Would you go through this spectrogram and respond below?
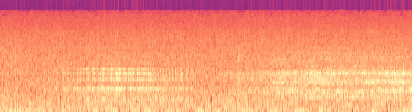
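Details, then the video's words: A male Yucatan black howler monkey in rehabilitation at Wildtracks, howling up close around a feed, gives drawn-out roaring howls over a steady background hiss. Finding: Guatemalan black howler monkey. "Yucatan Black Howler Monkey Feed"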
